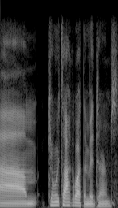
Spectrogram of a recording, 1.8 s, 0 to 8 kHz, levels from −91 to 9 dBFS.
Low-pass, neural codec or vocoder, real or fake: 7.2 kHz; none; real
